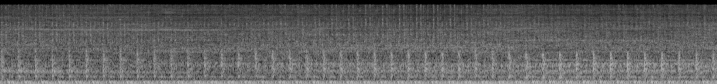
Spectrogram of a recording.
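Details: 2015 Subaru WRX STI at idle after a 2-3 mile drive home: sharp, even knock about three a second, locked to engine speed, sudden onset with no warning lights; cause unknown.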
